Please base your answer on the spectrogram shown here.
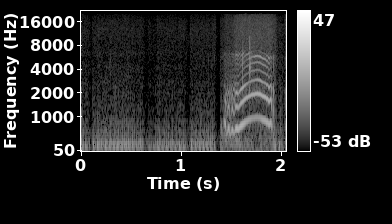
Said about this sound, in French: C'est les étirements du chat que vous entendez.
